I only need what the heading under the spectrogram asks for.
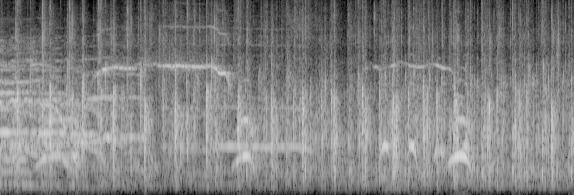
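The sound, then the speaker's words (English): A church audience stands and applauds steadily to welcome a special guest speaker, a dense wash of many hands clapping, with high whistles and scattered cheering voices rising over it throughout. “So if you know her and love her, I want you to stand to your feet and give a round of applause to the one and only”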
